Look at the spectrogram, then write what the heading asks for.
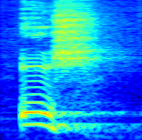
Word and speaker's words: ich: we have is ish i see h ish the pronunciation in german language is quite easy because whatever you write you speak in the same way just like in english so i don't think that would be a problem here in german language for you so ish ish ish that's how you have to pronounce and that has simple meaning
